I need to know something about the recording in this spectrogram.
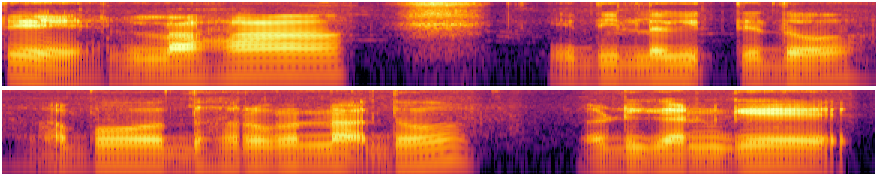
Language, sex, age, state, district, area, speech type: Santali, male, 45-60, Jharkhand, Bokaro, rural, spontaneous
